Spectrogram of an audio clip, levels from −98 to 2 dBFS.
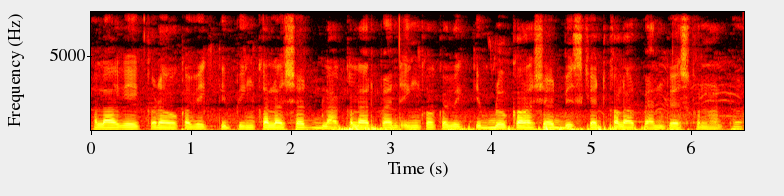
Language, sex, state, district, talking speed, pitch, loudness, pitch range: Telugu, male, Andhra Pradesh, Sri Satya Sai, 185 wpm, 115 Hz, -19 LUFS, 110-120 Hz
